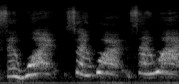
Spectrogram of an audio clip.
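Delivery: very high-pitched, furious, angry shrieking. Retelling a man following them to their car, retelling a man screaming.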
